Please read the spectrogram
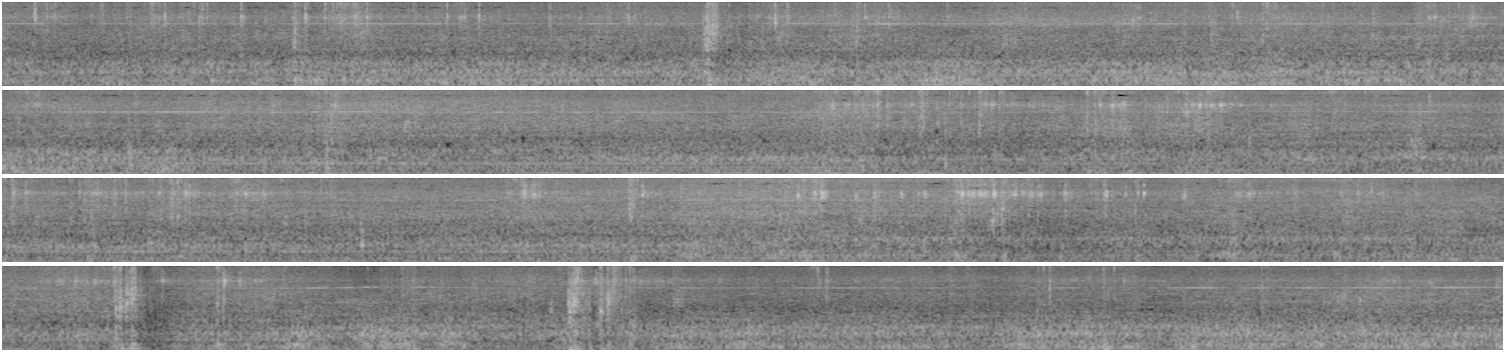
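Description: Vacuum cleaner running steadily while vacuuming a floor, with a few sharp clicks along the way.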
